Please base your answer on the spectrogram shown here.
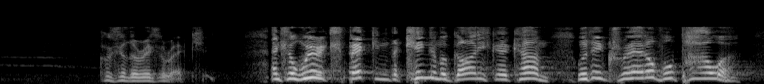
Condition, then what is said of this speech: Cleft palate. I hate the sound of my voice.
